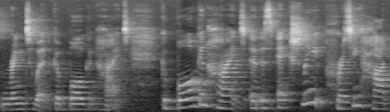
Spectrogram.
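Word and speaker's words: Geborgenheit: word is gerborgen height so my pronunciation goodbyes google pronunciation gaborgen height i love how it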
